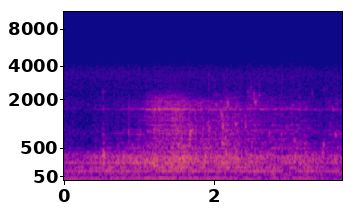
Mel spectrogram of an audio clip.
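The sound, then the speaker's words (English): A longboat from a ship at anchor being rowed toward an island beach, with a steady wash of sloshing and breezy noise and a low hum underneath, without distinct oar strokes standing out. “So when a long boat started out, we raced along the beach and waited, hiding in the tangled thicket.”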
